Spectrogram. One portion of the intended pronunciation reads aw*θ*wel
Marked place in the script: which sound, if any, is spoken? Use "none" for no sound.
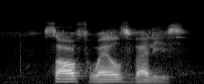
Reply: θ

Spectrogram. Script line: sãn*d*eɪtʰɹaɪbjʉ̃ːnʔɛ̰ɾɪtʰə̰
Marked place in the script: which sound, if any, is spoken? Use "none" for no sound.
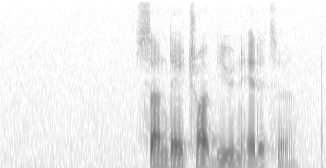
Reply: d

